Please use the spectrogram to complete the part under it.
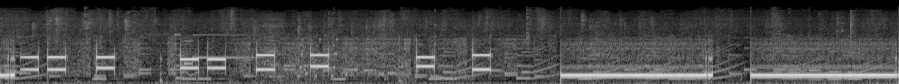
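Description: A telephone is dialed with a series of loud, short keypad tones in an uneven rhythm. Two long, steady ringing tones follow, separated by a brief gap.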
